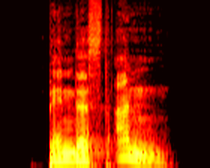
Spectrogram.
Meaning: second-person singular subjunctive II of anbinden
- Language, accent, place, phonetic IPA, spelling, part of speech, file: German, Germany, Berlin, [ˌbɛndəst ˈan], bändest an, verb, De-bändest an.ogg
